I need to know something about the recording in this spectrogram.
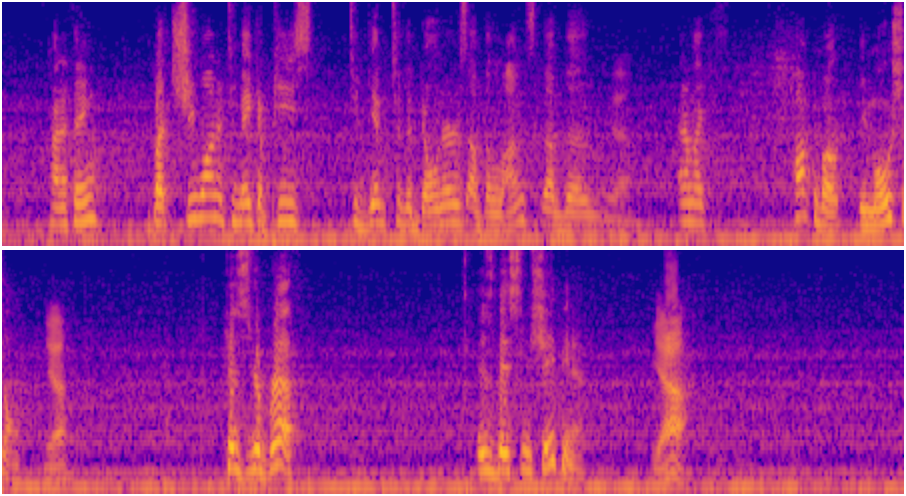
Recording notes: Invited me into his studio to talk while he worked. As you might notice, there are sounds of a camera in the background.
